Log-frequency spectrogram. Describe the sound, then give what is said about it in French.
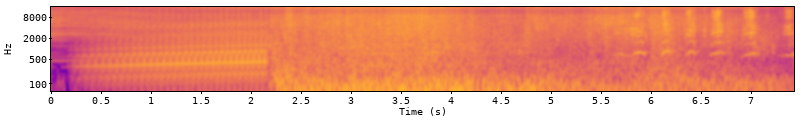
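A steady, humming chord gives way at two seconds to a loud explosion of a factory's manufacturing machines, blown up during the night, followed by rumbling, crackling debris noise as the fake pianos are smashed, and a few high whistling chirps near the end. “Pendant la nuit, les pianos avaient fait exploser les machines de fabrication et casser la totalité des faux pianos.”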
